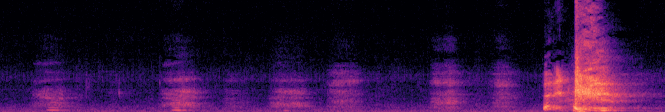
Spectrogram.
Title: breathy hitching and sneezes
